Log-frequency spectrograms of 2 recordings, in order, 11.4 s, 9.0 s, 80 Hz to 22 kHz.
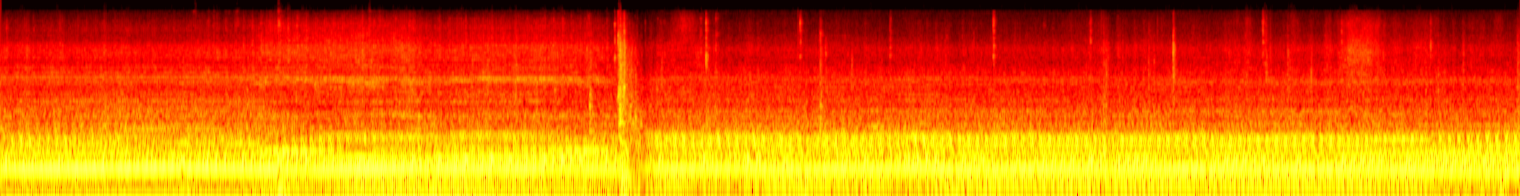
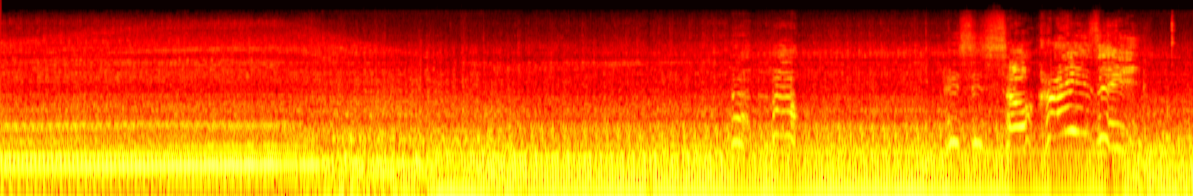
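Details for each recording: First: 2nd-gen Toyota MR2 with JDM 3S-GTE turbo swap, first drive after fixing vacuum and boost leaks, recorded from inside the loud car: strong constant drone with the idle held well above normal; high idle. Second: Toyota MR2 Turbo, 3S-GTE swap, driving with only the turbo downpipe and no muffler, idle high, after boost and vacuum leaks were fixed: a loud, raw exhaust drone that climbs and settles smoothly with throttle, no misfire; running right.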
